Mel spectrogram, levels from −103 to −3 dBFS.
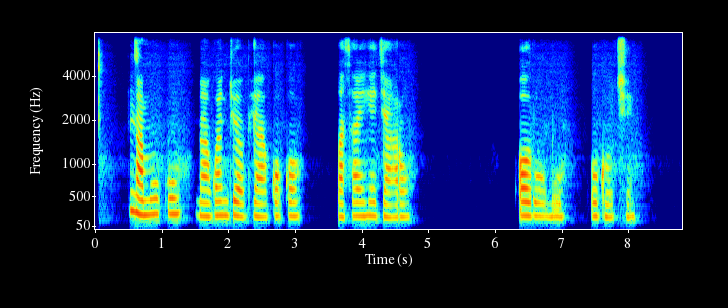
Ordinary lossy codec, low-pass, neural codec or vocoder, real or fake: none; 7.2 kHz; autoencoder, 48 kHz, 128 numbers a frame, DAC-VAE, trained on Japanese speech; fake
